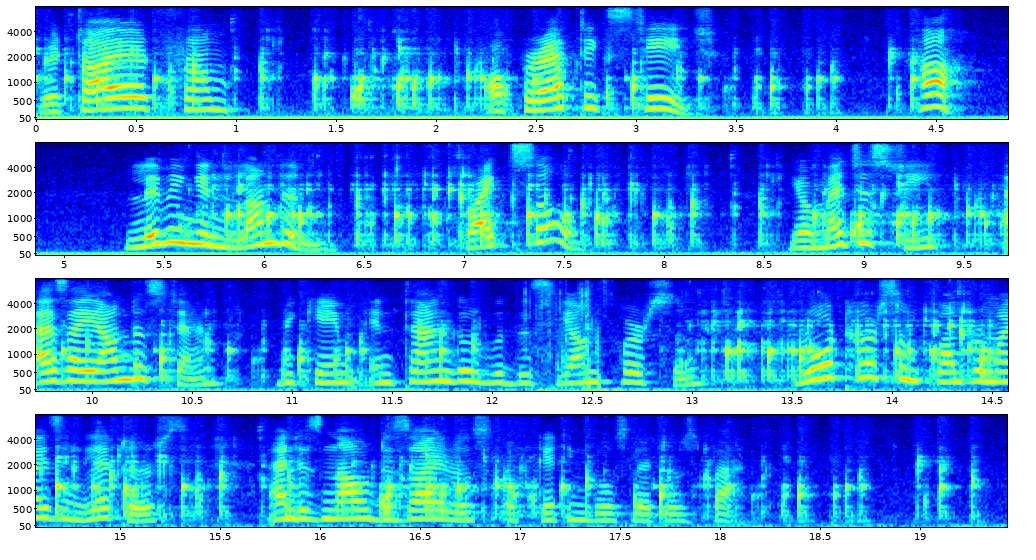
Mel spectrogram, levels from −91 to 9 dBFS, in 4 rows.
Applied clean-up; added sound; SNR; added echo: none; Sink (filling or washing) / Water; 8 dB; none.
